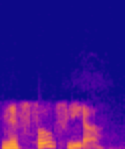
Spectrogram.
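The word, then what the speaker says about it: Kniphofia: It's often mispronounced, but it's Nymphophia with a K.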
